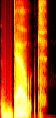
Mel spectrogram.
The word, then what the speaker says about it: doubt: And doubt. If you have a doubt about something, you're not sure about it. The B is silent.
